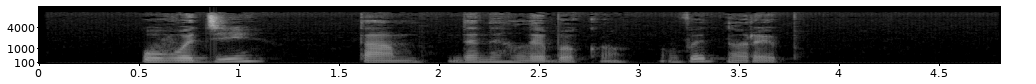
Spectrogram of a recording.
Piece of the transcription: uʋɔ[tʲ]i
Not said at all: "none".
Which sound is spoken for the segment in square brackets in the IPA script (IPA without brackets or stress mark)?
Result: dʲ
